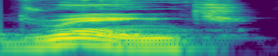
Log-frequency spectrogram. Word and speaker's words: drink: Allow me to buy you a drink. Drink یعنی نوشیدنی. تلفظش رو دقت بفرمایید. درینگ نیست یا درینگ نیست. Drink. Drink. بین دی و آر هیچ صدایی وجود نداره. ما هم صدایی اضافه نمی کنیم.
